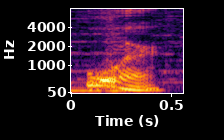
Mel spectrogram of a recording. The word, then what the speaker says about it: Thor: Which, by the way, I have a nephew whose name is Thor, but it's pronounced Tor.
